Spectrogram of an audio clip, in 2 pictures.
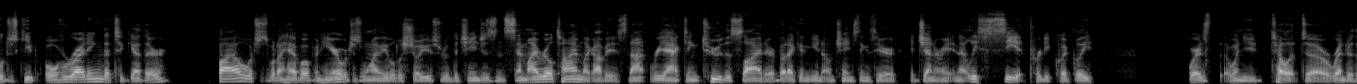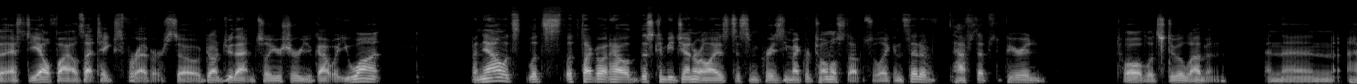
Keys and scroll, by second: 0.6 3, 1.6 2, 2.2 3, 6.1-10.0 typing, 11.5-13.5 typing, 15.4-16.7 typing, 19.1-20.0 typing, 25.1 3, 26.1 2.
